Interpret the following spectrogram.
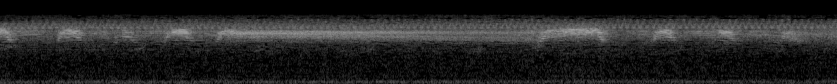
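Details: Minmin cicadas in a loud Japanese summer chorus on a hot day: a dense, high buzzing drone that swells into brighter surges near one, two and six seconds, with steady shrill texture between the peaks.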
